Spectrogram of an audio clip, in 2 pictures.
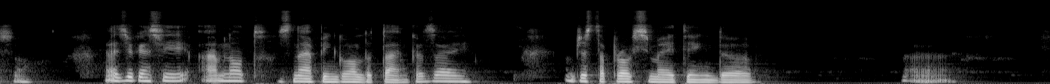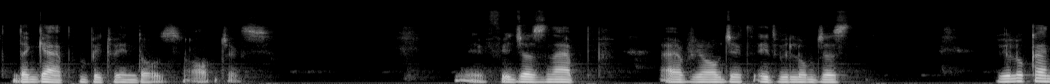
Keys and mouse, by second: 2.3-4.8 middle drag, 3.2-5.2 drag, 5.2-7.3 middle drag, 7.9-9.4 middle drag, 10.0 middle click, 10.6-13.6 right drag, 11.5 shift+d, 12.7 r, 17.5-19.6 middle drag, 19.6-21.0 drag.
